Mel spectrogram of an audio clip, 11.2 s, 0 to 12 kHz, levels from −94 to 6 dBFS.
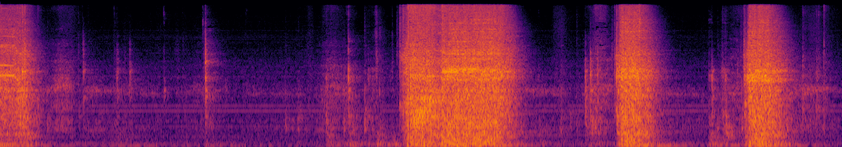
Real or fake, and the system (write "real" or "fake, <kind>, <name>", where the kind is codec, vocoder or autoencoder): real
